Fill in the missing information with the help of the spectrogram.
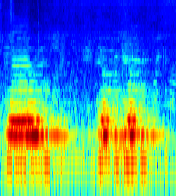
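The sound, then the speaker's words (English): The horn of the Knight Bus, standing outside a cafe: a deep, brassy horn honks twice, each blast held for nearly a second with a short gap between, loud. “The Knight Bus stands outside the cafe. It has three sounds the horn”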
